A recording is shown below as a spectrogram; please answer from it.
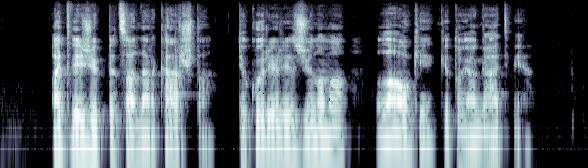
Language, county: Lithuanian, Marijampolė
